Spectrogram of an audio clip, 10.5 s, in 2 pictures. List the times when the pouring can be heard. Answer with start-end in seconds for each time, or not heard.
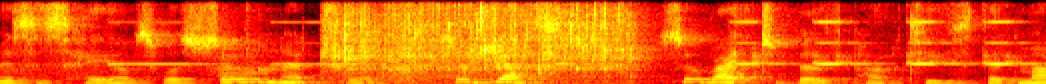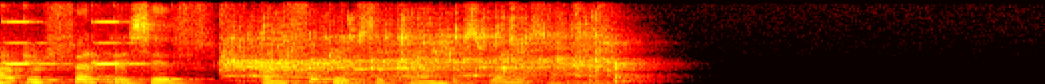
1.6-3.2, 6.3-8.3.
